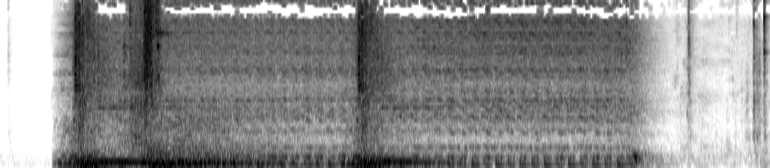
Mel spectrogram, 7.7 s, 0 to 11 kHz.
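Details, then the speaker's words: BMW E30 M3 with swapped S54 engine, fluids filled and electronics not yet connected, first turn-over test: even cranking at roughly three compression beats a second for about six seconds, no firing, no grinding, turning over cleanly. "so we're just going to turn it over and make sure that the engine maybe just turns over"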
